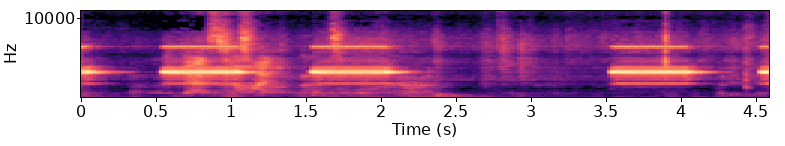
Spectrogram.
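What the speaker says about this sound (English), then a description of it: "It is an actual fire alarm?" A fire alarm blares in bursts during a meeting, shrill beeps repeating at near-regular intervals, with people talking between and under them.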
